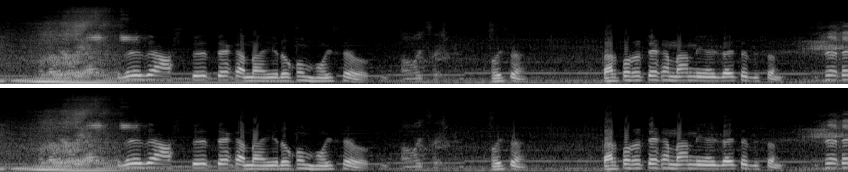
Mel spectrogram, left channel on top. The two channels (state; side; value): normal; both; correlation 0.92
